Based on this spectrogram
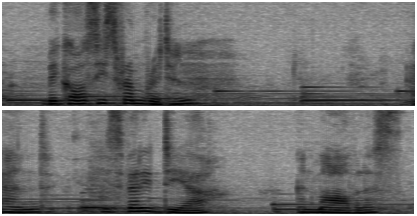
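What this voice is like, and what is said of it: Poor put-on British accent. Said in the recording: “I introduce him this way with a British accent ... that's terrible”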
